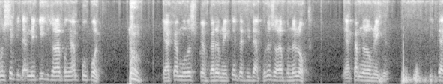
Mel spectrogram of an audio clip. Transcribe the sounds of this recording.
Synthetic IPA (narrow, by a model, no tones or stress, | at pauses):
musəkit̪aʔmənikikəs̬oalapəŋampupʊn | jaakanmuɾʊspəkap̬əkaɾaməɾekadant̪̬idaʔpunəs̬oalapənəlʊŋ | jaakanmənəlʊŋməɾeka | tita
